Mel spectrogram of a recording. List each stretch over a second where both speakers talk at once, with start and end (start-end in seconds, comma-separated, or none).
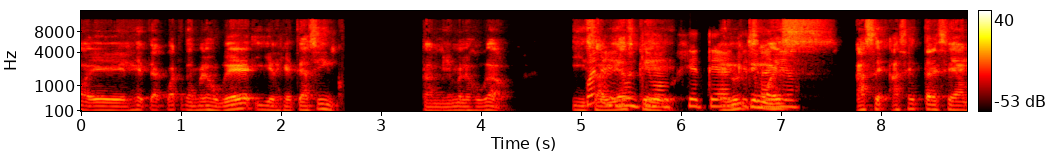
5.0-7.2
